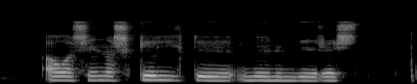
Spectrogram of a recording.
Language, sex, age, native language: Icelandic, male, 13, Icelandic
